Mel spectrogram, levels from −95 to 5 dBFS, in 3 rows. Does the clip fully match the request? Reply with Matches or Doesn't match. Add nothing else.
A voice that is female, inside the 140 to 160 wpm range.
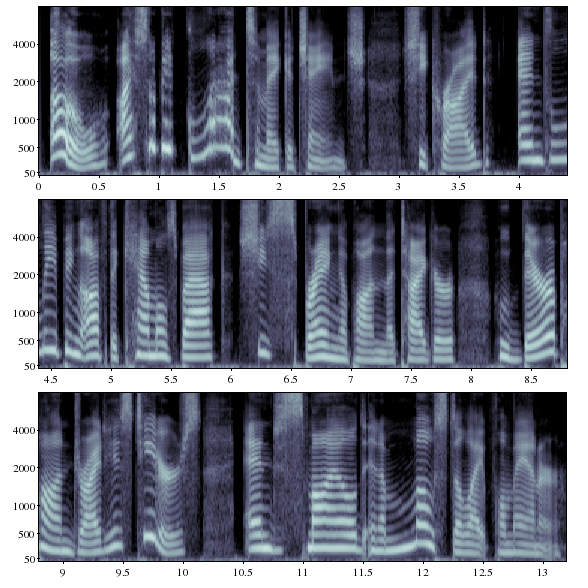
Matches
